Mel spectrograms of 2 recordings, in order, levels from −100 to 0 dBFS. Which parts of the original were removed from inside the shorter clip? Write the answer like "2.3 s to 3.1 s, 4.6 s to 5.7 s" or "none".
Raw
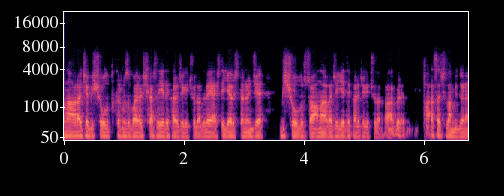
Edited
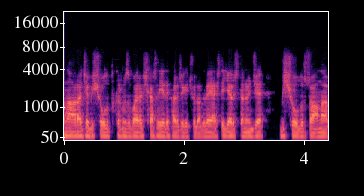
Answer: none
